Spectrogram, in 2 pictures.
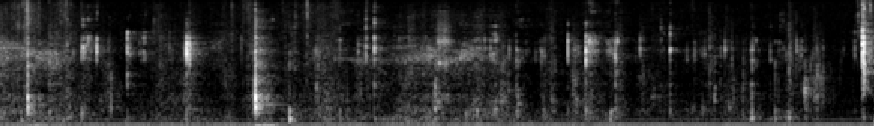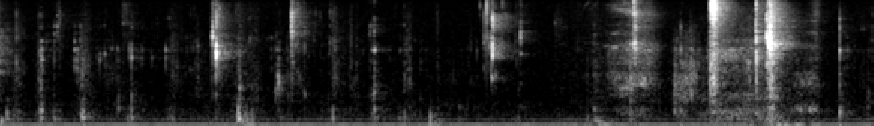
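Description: Close-miked chewing and smacking of cheese-sauced fries, a run of small wet clicks, with several louder, sharper bites about ten seconds in as a pepperoncini pepper is bitten.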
